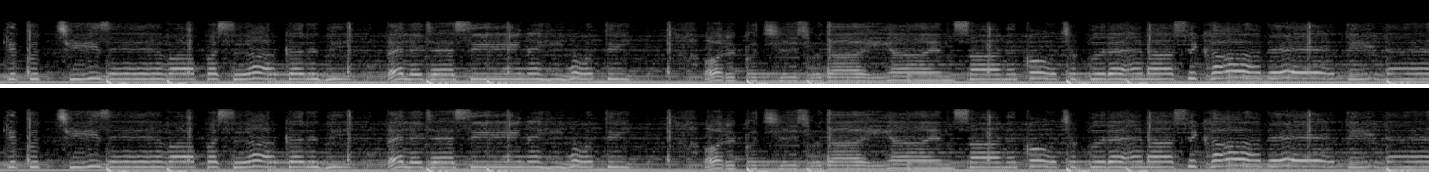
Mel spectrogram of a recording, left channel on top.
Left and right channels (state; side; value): identical; both; correlation 1.00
